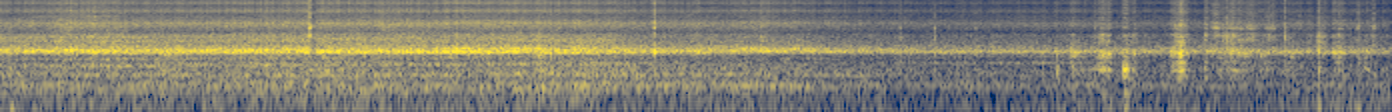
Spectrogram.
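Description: Sydney Trains double-deck electric train running past close alongside, heard from inside another train in an underground station, with a steady high-pitched whine over the rail noise. The noise eases off once the train's end goes by about four seconds in, and a few sharp clicks follow near the end.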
